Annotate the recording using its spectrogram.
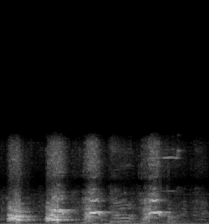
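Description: A dog barking, four short barks in quick succession about half a second apart.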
